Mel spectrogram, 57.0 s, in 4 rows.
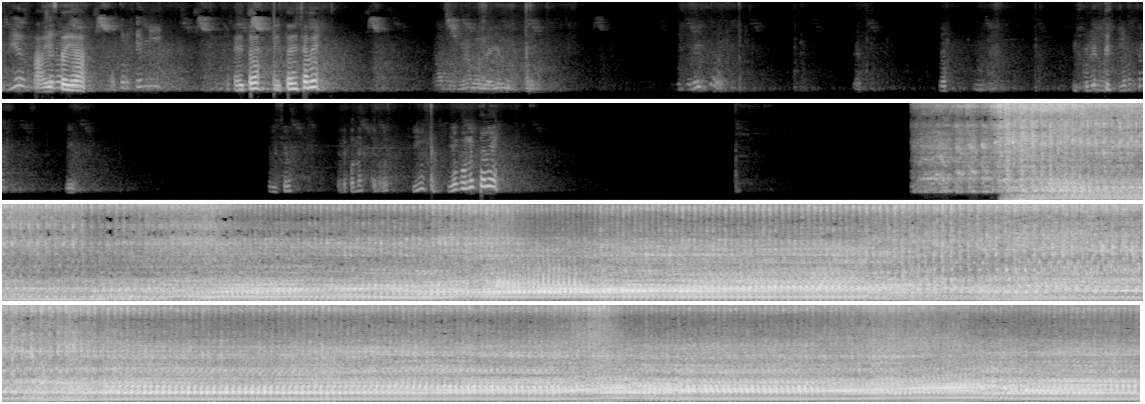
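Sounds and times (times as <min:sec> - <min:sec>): car engine starting and idling: 0:25.7 - 0:57.0.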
